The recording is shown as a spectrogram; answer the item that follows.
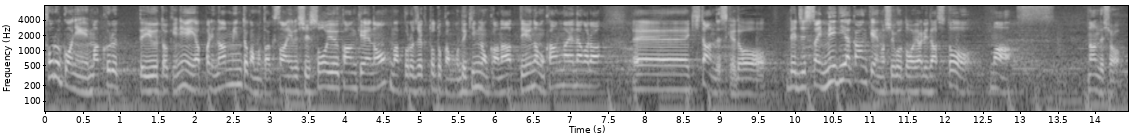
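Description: Over noticeable background noise, a man with a high pitch talks at a fairly quick pace with ordinary pitch variation. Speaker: humanitarian aid worker. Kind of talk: interview.

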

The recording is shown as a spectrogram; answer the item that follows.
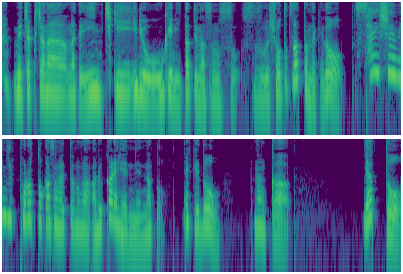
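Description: A woman's very fast, lively speech at a fairly high pitch, with a dry, close sound with no echo on a very clean recording with a silent background. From Kansai, Kobe (Hyogo). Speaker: writer. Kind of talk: casual chat.

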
